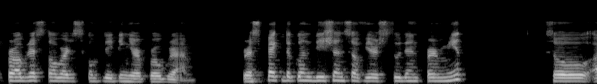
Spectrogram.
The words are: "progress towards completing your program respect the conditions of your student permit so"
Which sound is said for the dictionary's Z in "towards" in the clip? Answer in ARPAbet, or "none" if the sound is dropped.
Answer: S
